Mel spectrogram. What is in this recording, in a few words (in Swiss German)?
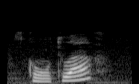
"comptoir", Alsace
